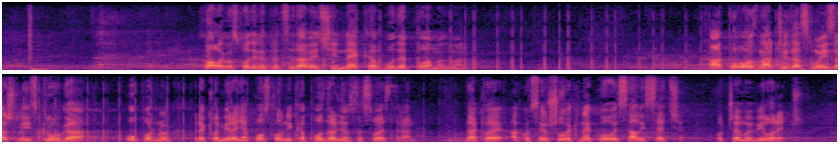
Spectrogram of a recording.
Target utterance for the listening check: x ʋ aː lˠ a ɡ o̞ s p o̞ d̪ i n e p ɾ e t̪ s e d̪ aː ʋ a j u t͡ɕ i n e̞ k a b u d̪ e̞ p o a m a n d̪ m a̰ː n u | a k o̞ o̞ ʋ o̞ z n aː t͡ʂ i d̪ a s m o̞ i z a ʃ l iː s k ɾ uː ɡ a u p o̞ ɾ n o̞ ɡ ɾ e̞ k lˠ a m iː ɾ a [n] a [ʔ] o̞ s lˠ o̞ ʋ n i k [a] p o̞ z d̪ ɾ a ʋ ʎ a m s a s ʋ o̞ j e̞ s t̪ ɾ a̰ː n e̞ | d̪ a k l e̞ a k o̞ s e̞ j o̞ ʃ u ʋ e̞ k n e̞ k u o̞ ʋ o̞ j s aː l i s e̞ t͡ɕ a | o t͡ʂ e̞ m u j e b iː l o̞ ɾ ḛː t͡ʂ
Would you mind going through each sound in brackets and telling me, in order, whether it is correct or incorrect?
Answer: incorrect: ɲ, incorrect: p, correct

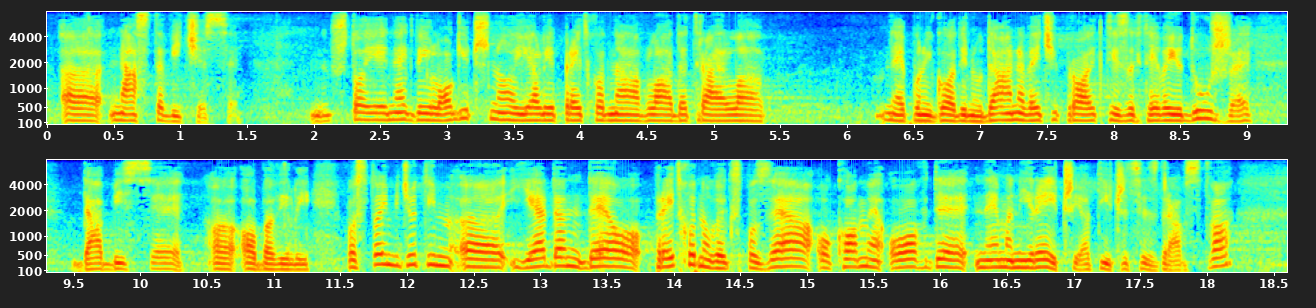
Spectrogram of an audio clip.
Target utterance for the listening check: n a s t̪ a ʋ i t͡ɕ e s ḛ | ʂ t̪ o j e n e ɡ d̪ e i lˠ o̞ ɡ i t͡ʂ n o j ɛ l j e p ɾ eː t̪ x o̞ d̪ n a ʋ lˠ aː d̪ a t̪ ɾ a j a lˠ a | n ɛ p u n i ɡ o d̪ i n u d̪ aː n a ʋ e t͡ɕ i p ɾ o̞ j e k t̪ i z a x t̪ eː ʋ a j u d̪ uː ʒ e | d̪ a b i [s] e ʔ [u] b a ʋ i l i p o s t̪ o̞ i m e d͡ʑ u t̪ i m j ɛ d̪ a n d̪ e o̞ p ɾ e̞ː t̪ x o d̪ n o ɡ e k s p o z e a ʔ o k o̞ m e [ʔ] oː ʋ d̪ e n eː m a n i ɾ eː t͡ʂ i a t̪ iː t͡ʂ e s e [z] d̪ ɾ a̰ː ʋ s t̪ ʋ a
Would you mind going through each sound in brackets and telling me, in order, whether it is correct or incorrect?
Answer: correct, incorrect: o, correct, correct

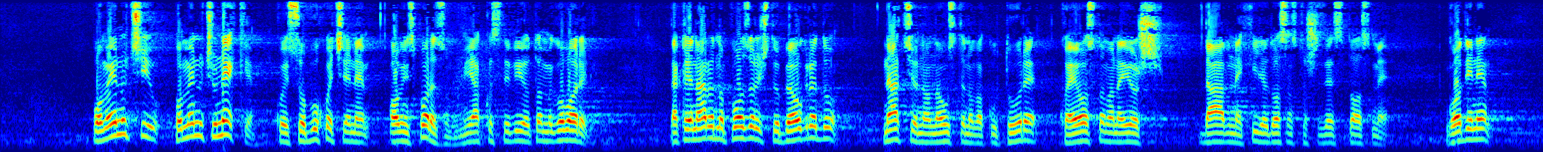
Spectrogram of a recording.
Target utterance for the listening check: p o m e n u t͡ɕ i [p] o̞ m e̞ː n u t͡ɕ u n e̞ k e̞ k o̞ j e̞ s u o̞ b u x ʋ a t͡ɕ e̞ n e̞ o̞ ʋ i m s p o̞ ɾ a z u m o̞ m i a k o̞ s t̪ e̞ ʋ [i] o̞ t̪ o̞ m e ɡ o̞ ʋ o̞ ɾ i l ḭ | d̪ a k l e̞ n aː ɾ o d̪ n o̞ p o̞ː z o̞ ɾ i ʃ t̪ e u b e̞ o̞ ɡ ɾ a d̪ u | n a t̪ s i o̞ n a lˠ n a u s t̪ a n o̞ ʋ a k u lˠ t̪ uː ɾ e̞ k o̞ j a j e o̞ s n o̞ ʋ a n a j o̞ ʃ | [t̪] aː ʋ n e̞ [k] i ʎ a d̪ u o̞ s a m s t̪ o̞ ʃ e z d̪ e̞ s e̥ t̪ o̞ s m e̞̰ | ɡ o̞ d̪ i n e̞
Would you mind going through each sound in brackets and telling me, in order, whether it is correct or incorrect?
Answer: correct, incorrect: iː, incorrect: d̪, incorrect: x

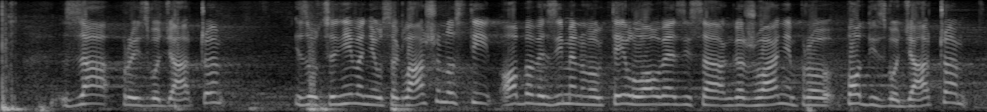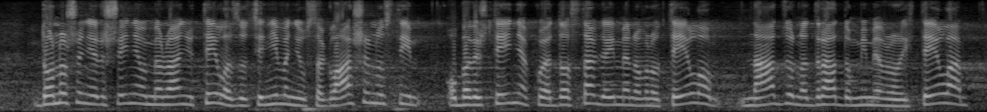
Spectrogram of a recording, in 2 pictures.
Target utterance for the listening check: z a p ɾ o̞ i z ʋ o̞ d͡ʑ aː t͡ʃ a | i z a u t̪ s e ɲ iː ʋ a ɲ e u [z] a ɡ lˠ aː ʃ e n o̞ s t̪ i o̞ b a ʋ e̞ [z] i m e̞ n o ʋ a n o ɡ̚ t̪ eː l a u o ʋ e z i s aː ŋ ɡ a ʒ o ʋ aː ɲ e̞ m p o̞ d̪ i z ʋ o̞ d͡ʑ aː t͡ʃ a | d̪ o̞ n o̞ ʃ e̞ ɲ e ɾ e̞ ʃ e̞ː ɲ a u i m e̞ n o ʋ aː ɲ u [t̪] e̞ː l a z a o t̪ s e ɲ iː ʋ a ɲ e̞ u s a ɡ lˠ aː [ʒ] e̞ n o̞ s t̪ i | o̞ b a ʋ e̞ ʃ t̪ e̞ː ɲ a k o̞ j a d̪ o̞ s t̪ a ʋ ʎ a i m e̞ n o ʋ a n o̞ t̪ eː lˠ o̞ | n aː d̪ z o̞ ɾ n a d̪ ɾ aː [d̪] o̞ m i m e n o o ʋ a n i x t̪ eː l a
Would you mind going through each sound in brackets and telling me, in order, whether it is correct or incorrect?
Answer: incorrect: s, correct, correct, incorrect: ʃ, correct

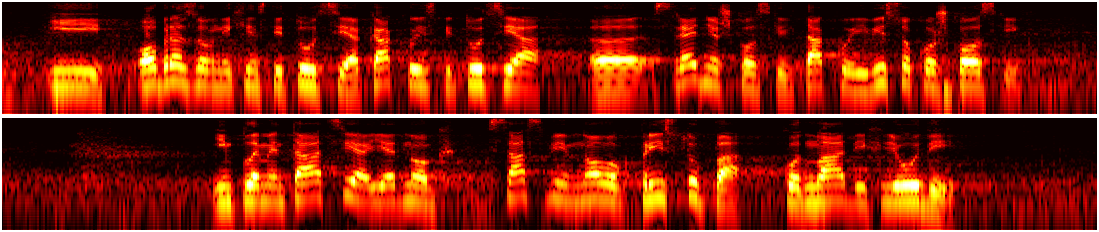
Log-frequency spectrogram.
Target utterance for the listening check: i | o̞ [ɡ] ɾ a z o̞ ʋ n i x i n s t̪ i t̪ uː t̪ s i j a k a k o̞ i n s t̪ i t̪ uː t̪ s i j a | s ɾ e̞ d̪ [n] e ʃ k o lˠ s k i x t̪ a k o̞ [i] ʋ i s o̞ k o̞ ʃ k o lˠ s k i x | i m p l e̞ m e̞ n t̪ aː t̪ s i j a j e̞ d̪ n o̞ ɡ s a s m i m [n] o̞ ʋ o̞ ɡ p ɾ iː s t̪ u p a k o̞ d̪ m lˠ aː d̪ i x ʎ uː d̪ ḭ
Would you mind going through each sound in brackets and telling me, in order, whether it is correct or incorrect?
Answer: incorrect: b, incorrect: ɲ, correct, correct

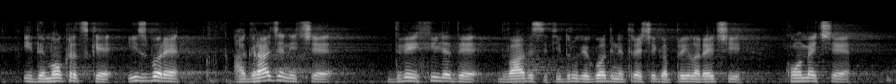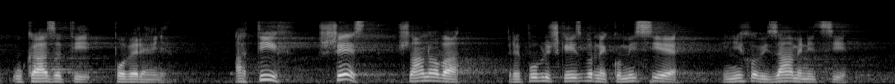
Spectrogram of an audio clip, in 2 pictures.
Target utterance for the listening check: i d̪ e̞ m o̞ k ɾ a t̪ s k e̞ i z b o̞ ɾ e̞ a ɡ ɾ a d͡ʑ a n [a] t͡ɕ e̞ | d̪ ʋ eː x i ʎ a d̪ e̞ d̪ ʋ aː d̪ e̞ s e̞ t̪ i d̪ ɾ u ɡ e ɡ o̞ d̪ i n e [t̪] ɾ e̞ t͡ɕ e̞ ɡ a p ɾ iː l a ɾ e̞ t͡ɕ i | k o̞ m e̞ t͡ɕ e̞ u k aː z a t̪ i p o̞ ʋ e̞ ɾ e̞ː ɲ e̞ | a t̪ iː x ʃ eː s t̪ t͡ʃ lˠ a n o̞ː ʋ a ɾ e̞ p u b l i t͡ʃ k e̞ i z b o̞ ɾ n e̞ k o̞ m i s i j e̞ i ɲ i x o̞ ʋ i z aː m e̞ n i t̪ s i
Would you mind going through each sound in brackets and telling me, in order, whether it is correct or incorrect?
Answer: incorrect: i, correct

